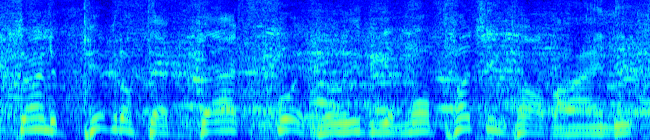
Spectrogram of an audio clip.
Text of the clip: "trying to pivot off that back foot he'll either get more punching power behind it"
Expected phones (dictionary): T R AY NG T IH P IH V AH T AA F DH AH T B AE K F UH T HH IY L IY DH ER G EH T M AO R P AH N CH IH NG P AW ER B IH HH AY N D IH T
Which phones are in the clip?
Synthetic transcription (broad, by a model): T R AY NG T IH P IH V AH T AA F DH AH T B AE K F UH T HH IY L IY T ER G EH T M AO R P AH CH IH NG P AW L B IH HH AY N D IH T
